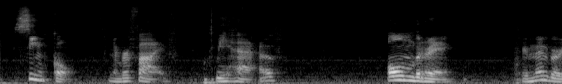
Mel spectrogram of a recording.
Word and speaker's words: hombre: number five we have hombre remember in Spanish th at the begin of the word which is almost always when we're to begin the word I believe and it is silent hombre male or male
